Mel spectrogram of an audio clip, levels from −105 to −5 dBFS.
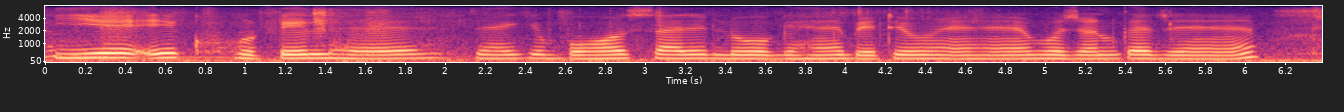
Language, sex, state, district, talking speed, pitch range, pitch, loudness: Hindi, female, Odisha, Sambalpur, 160 wpm, 190-210 Hz, 200 Hz, -16 LUFS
